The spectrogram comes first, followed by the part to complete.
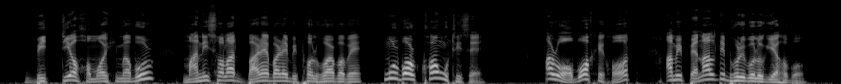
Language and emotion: Assamese, angry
